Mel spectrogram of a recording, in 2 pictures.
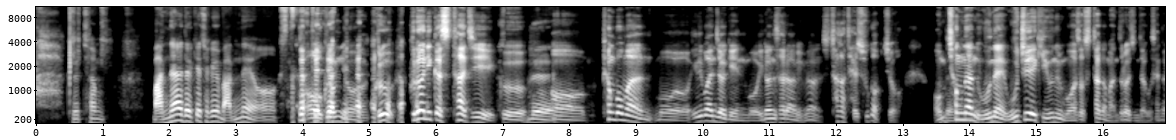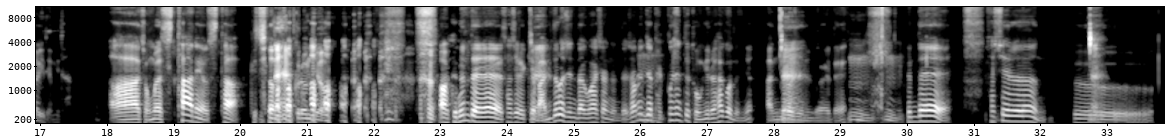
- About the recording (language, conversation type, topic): Korean, podcast, 새로운 스타가 뜨는 데에는 어떤 요인들이 작용한다고 보시나요?
- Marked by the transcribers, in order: tapping; laughing while speaking: "스타가 되려면"; other background noise; laugh; laughing while speaking: "그쵸?"; laugh; sniff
